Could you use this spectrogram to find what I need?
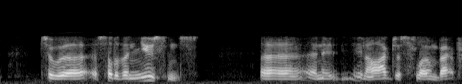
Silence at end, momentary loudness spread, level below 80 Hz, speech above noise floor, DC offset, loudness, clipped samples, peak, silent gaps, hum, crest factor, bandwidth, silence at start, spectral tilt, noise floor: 0 s; 13 LU; -60 dBFS; 40 dB; under 0.1%; -17 LUFS; under 0.1%; 0 dBFS; none; none; 16 dB; 3.9 kHz; 0.4 s; -6.5 dB/octave; -56 dBFS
